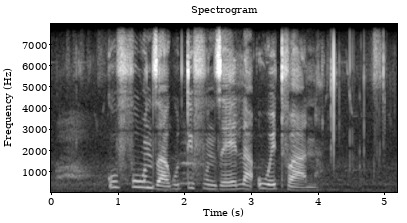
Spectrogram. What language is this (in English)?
Swati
